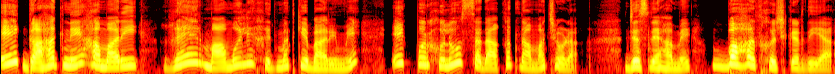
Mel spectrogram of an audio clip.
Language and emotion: Urdu, happy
